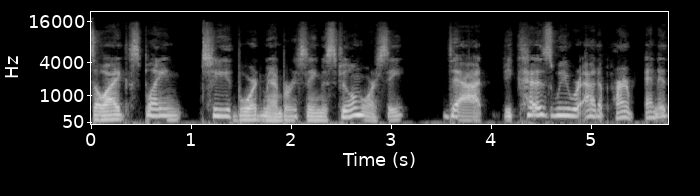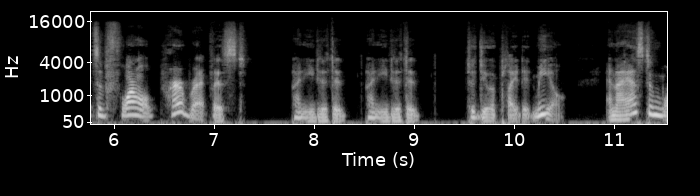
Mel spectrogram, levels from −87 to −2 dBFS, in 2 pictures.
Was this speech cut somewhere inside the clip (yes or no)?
yes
